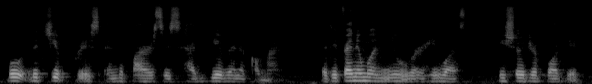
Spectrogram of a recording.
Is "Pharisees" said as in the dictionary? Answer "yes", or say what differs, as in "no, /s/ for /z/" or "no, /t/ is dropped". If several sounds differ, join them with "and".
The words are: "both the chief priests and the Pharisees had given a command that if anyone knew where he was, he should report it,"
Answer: no, /p/ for /f/ and /s/ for /z/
